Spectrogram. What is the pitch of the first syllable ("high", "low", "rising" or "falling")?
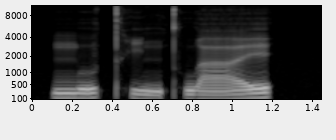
rising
